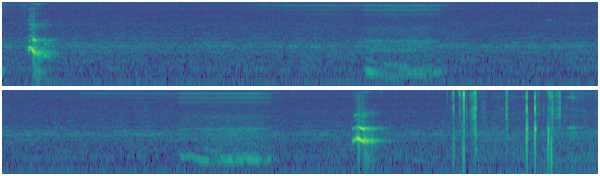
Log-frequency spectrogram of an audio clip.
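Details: Two sudden sharp hiccup jerks about nine seconds apart, with soft breathing between, from a small animal; hiccups.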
